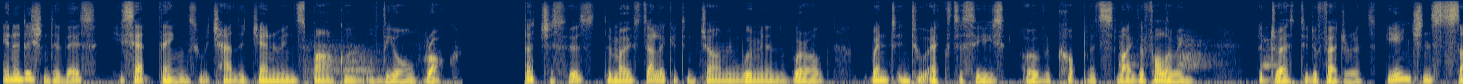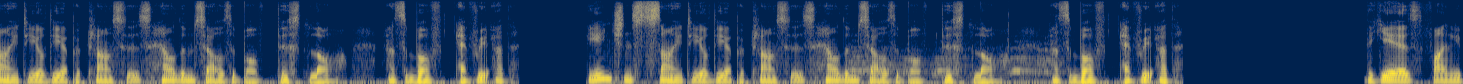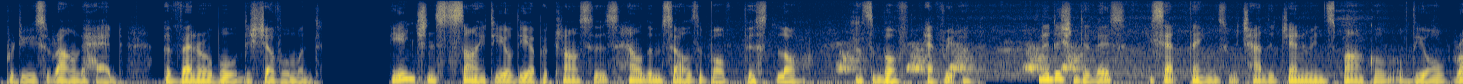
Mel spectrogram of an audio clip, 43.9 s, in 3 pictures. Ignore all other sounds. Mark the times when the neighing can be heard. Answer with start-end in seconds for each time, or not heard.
not heard.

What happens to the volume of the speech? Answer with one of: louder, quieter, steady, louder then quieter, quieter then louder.
steady.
